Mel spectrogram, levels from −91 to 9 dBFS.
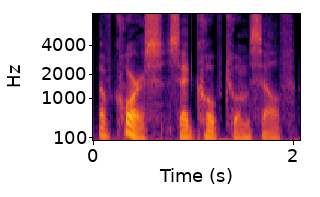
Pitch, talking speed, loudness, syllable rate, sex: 100 Hz, 175 wpm, -20 LUFS, 4.2 syllables/s, male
